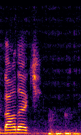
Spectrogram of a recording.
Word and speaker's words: Bardock: Et si on veut le prononcer correctement, c'est Bardak.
